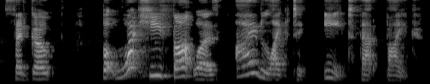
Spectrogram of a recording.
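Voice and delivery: put-on lively read-aloud for young kids; expressive picture-book narration; storybook reading.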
